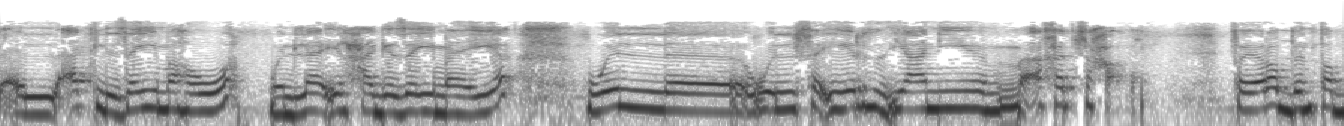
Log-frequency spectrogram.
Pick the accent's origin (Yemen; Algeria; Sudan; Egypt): Egypt; الريف المصري. انا من سنوات عمري الاولى برجع ازور قريتي كل اجازة صيفية، واحيانا اكتر من مرة في السنة حتى في الشتاء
